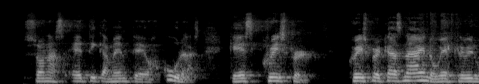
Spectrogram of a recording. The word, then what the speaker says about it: CRISPR: Lo pueden buscar como CRISPR, me puedo haber equivocado en el spelling, pero se pronuncia CRISPR abajo.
